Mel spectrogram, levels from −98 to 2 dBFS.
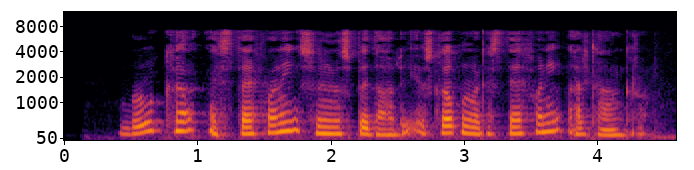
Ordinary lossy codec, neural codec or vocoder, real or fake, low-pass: MP3, 48 kbps; codec, 16 kHz, 4 kbps, FunCodec, trained on LibriTTS, 50 frames a second; fake; 7.2 kHz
